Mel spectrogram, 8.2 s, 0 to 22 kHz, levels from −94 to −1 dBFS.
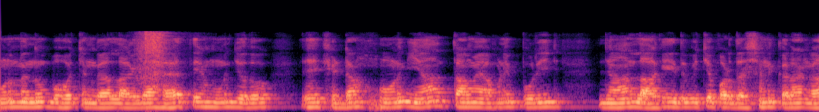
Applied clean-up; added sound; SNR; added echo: none; Fireworks; 13 dB; reverberation time 0.3 s.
